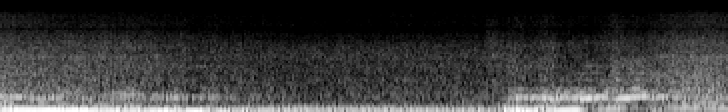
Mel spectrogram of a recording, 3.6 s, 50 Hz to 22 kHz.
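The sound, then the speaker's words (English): A stock 2019 Subaru WRX engine revs loudly, a deep, throaty rumble that rises, dips briefly, then climbs again with rough harmonic growl, no voices over it. “By the way, if you guys are curious, this is what a stock 2019 Subaru WRX sounds like.”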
